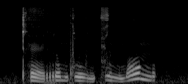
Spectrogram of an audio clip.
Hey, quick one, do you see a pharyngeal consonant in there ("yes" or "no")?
no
